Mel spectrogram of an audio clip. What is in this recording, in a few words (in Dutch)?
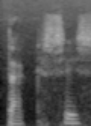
"taxi", oudgrieks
